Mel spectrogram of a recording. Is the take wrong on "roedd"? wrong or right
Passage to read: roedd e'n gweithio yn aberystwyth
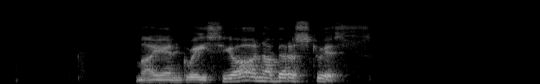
wrong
